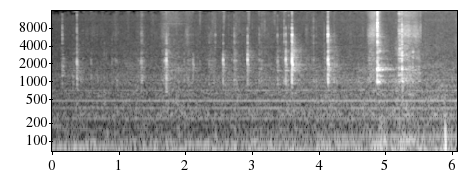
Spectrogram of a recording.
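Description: Small irregular clicks and taps of a 2.5-inch SATA SSD being fitted into a laptop's metal drive caddy and its mounting screws driven in with a small Phillips screwdriver, with a louder brief clatter about five seconds in.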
